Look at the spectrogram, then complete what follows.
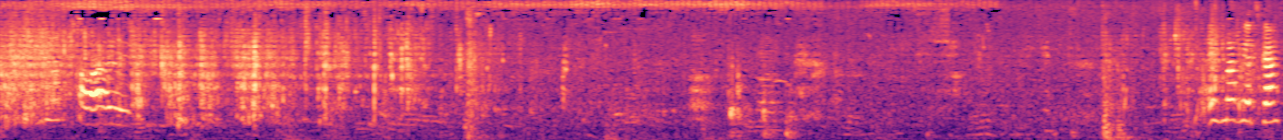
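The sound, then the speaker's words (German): Very cold water sloshes and splashes in uneven bursts, fairly loud, with brief voices murmuring in the background between the splashes. “hat sie mein ganz kaltes Wasser hinbekommen.”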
